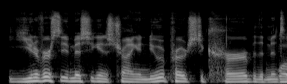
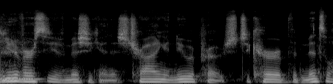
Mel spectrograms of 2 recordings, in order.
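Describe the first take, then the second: First: It is read with lively, varied pitch. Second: It is read low, quiet and flat. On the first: "way too much inflection in the voice" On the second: "It's got to be very low and quiet"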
